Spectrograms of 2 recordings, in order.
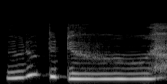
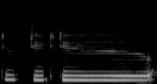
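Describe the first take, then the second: First: Slow idle doo-doo hum; humming noises. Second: Slow hum, softer, trailing off; softer humming noises. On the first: Author scrolling through chat comments, idly humming. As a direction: hum absently while scrolling. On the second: Author still scrolling comments, humming quietly to herself. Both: Real, not acted. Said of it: "I'm making humming noises".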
